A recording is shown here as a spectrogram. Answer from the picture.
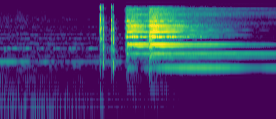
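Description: End-screen sound effects: a quick double mouse click, then a bright bell chime struck twice that rings on and slowly fades, the notification-bell effect of a subscribe animation.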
